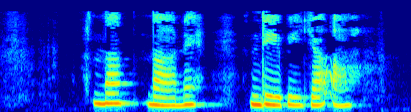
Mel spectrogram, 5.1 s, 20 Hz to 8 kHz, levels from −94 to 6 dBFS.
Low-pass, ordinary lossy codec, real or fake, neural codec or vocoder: 7.2 kHz; MP3, 24 kbps; real; none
